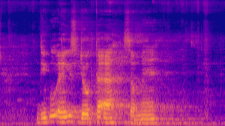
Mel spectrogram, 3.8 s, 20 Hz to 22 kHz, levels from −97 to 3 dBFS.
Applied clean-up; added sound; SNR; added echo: none; none; none; reverberation time 1.8 s.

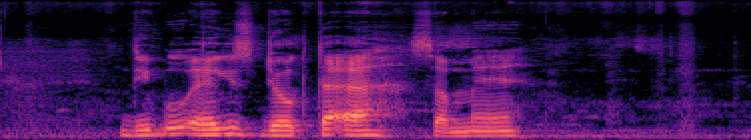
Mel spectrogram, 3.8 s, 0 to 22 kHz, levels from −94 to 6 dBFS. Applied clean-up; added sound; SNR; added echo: none; none; none; none.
